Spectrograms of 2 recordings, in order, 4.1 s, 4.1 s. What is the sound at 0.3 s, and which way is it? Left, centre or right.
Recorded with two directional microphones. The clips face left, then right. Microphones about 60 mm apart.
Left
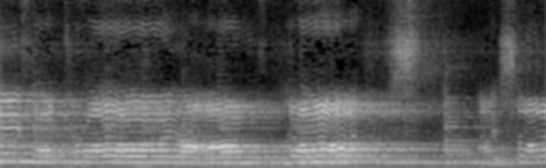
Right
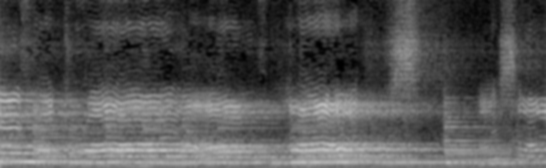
Music, left.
